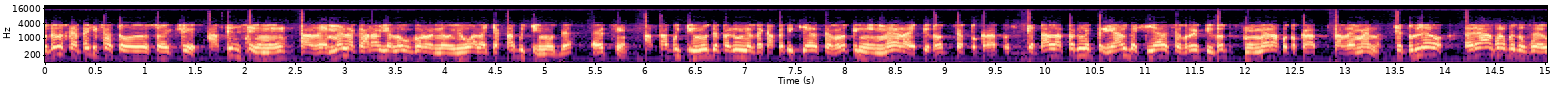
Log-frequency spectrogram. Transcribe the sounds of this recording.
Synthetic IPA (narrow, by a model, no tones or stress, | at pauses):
t̪ot̪elo̞skɐt̪e̞liksɐost̪o̞e̞ksisɐ̰ft̪it̪ist̪iɣmit̪ɐðe̞me̞nɐkɐɾɐvʝɐlo̞ɣoko̞ɾo̞niuiuɐlɐceɐft̪ɐpucinund̪e̞ | e̞t͡siɐft̪ɐpucinund̪epeɾnuneðekɐpe̞nd̪eçiʎɐðe̞se̞vɾo̞t̪inime̞ɾɐe̞piðo̞t̪isiɐpo̞t̪okɾɐt̪o̞scet̪ɐɐlɐpe̞ɾnunet̪ɾiɐnd̪ɐçiʎɐðe̞se̞vɾo̞epiðo̞t̪isi̥st̪inime̞ɾɐːpo̞t̪o̞kɾɐt̪ost̪ɐðe̞me̞nɐce̞t̪ule̞o̞eɾeɐnθɾo̞pit̪uθe̞u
